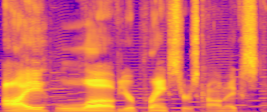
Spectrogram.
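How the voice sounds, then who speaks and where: A man's voice: lowish voice, animated, slow, a bit bright, clean tone. A man hosting a casual interview, asking questions and chatting. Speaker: interviewer, host. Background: video game music.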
